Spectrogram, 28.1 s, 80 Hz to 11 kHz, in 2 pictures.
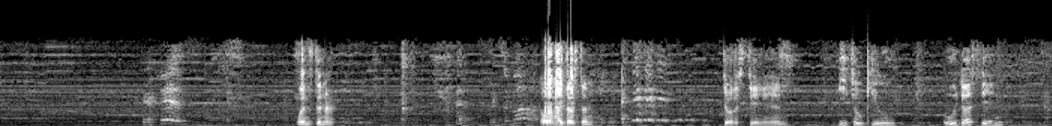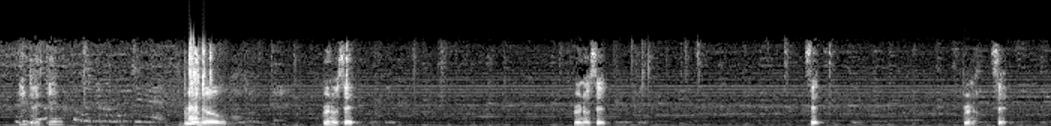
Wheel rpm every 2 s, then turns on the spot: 0, 0, 0, 0, 0, 0, 0, 0, 0, 0, 0, 0, 0, 0.
none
